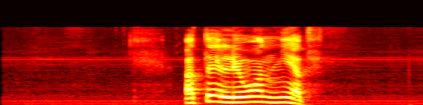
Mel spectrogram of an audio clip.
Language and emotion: Russian, neutral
